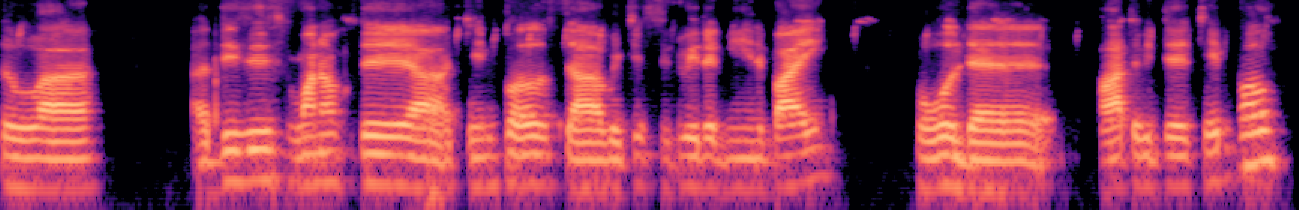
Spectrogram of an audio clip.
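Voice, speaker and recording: A man with a Sri Lankan accent, a Buddhist monk teaching meditation to an online group in a halting, deliberate way. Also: lowish voice, poor audio. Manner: halting, deliberate, repetitive phrasing. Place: village temple in Sri Lanka, over video call.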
